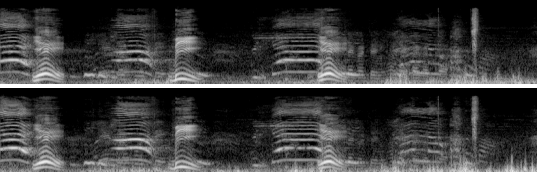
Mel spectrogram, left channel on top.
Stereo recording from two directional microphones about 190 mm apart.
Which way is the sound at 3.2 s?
20° left (ahead or behind).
